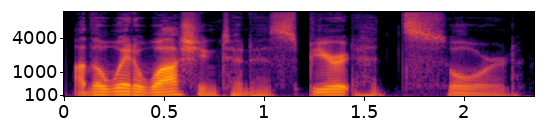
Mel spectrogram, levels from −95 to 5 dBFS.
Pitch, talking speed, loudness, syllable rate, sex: 100 Hz, 230 wpm, -21 LUFS, 5.8 syllables/s, male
